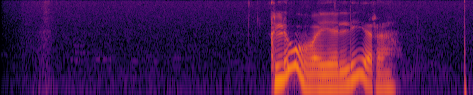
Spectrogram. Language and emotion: Russian, positive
